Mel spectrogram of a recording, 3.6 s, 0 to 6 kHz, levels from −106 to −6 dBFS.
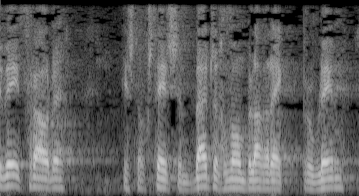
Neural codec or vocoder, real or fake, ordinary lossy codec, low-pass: none; real; none; 5.4 kHz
